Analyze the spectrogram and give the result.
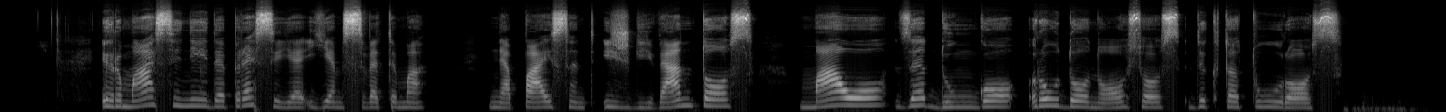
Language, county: Lithuanian, Klaipėda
